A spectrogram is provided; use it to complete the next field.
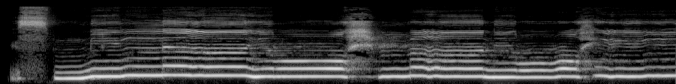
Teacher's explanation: بسم اللہ میں اللہ کا نام جو ہے یہ باریک ہے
